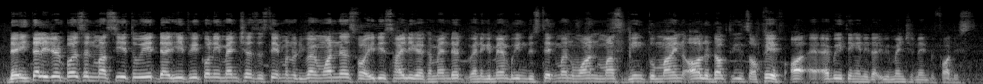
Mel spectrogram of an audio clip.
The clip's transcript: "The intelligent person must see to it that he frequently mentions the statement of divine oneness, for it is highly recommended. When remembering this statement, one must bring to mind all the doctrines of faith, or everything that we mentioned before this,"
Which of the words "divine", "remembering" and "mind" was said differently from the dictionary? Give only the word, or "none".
none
